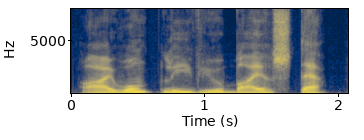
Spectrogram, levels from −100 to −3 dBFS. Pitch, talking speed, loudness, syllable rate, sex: 120 Hz, 200 wpm, -15 LUFS, 4.6 syllables/s, male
